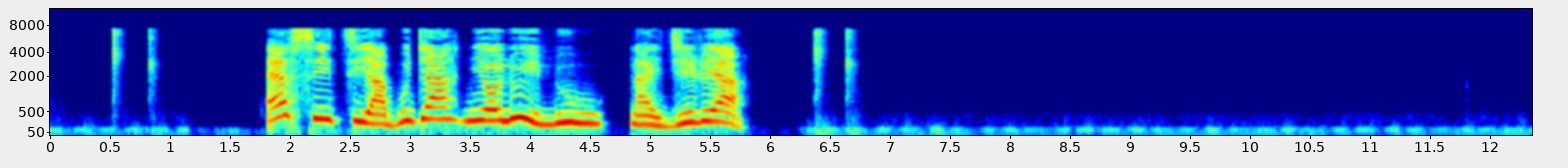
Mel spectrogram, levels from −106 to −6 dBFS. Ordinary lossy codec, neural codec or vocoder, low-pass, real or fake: AAC, 48 kbps; none; 7.2 kHz; real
